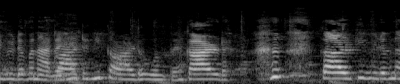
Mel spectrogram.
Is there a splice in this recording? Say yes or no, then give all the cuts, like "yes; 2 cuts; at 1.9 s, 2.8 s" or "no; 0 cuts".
no; 0 cuts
